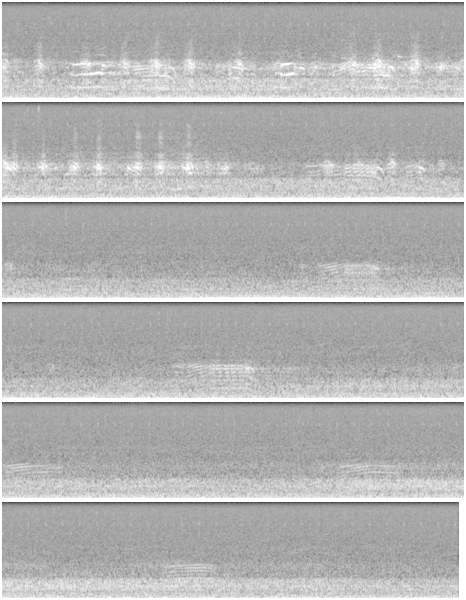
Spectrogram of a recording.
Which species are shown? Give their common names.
Canada Goose, unidentified bird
